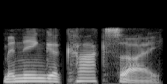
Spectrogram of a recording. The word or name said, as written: meningococci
